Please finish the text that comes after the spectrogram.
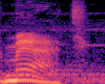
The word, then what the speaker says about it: Matt: The name's Matt. The second T is silent.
